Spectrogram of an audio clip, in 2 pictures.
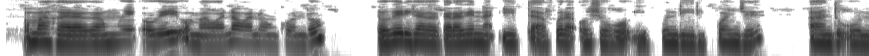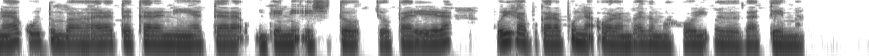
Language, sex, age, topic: Oshiwambo, female, 18-24, agriculture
